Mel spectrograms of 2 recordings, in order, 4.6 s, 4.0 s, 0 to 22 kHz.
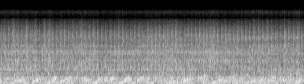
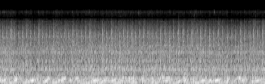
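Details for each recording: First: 1973 Johnson 65hp outboard (65ELS73R) idling after years of sitting. Idle is loud and lumpy, smoky, with a steady churning, pump-like drone underneath. The cause is unclear. Pump-like noise at idle. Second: 1973 Johnson 65hp (65ELS73R) two-stroke outboard idling after years of sitting, once a bad solenoid was dealt with: choppy, uneven low burble and rough firing but running steadily on its own, smoking.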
